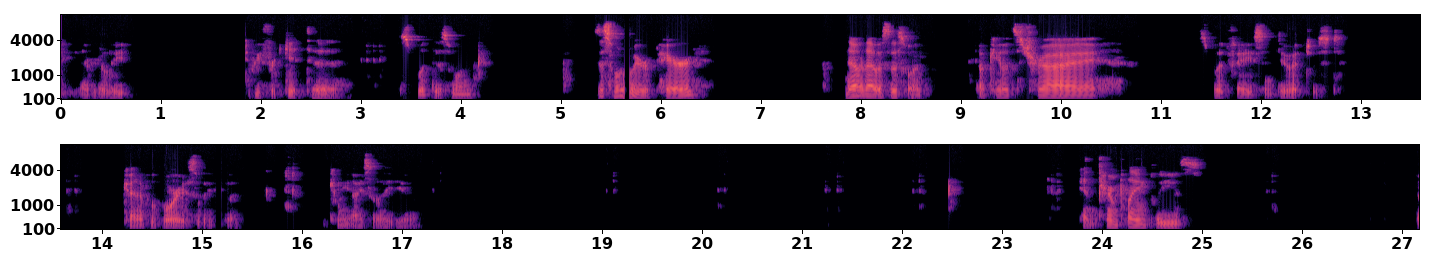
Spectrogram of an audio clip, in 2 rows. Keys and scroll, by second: 14.2 ctrl+z, 16.6 ctrl+z, 17.8 Tab, 19.3 ctrl+z, 19.5 alt+Tab.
